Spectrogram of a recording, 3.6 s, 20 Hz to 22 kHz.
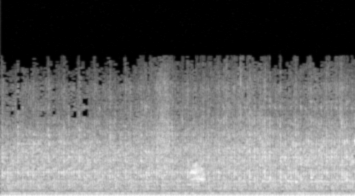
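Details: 1967 John Deere 4010 on propane, run after sitting for years with the PTO working and some smoke clearing: a steady, low, even chug at idle, about three beats per second, with no knocks or misses. Normal idle.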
